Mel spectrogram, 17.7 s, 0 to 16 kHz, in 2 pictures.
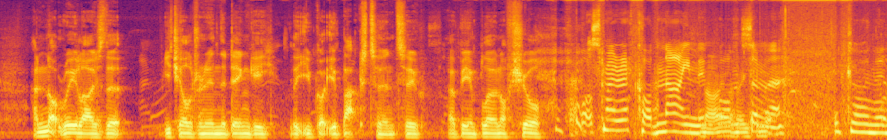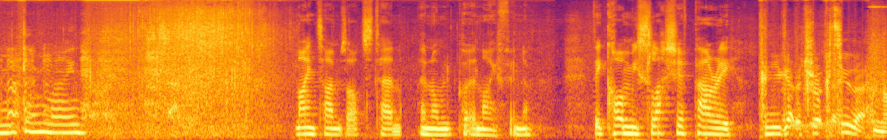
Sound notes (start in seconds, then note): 5.7 chuckling; 8.7 speaker laughing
